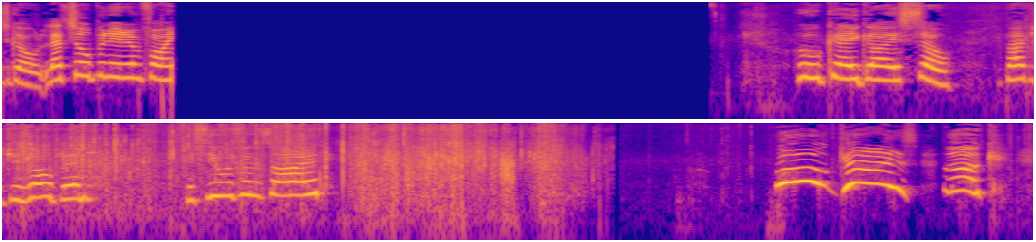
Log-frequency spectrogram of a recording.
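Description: A young girl talks excitedly and close by.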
